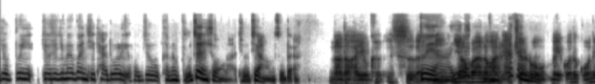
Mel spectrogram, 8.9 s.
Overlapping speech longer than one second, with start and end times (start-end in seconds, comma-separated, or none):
6.3-8.2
